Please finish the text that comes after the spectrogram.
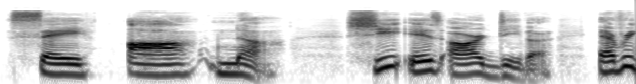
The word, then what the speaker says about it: Sayana: The middle child is Sayana, pronounced Say-ah-na.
